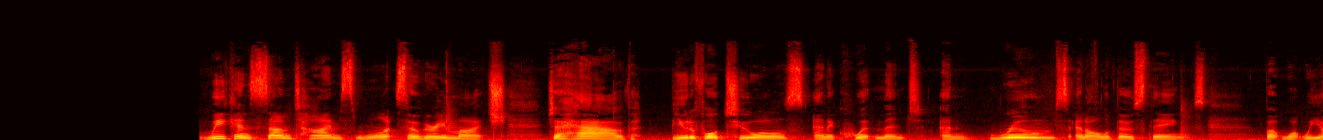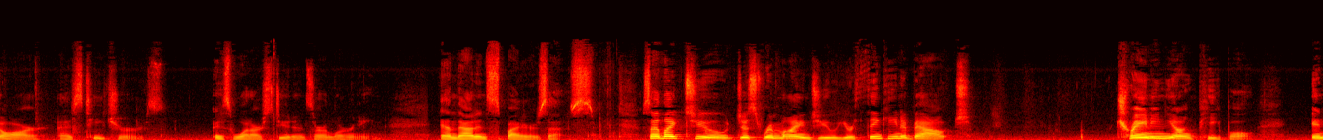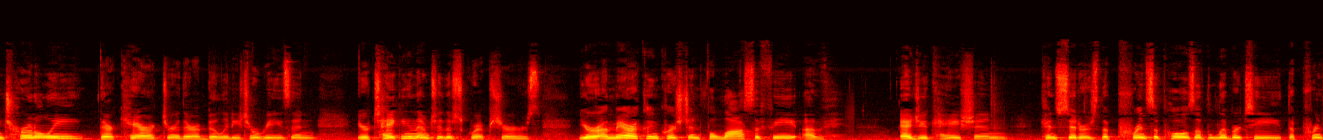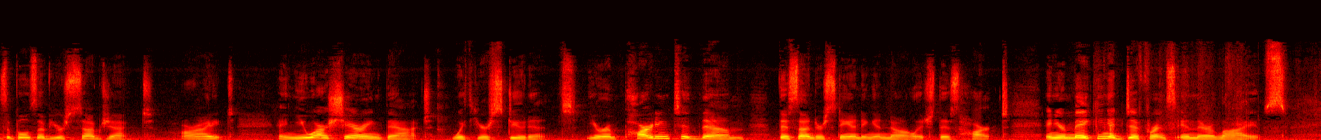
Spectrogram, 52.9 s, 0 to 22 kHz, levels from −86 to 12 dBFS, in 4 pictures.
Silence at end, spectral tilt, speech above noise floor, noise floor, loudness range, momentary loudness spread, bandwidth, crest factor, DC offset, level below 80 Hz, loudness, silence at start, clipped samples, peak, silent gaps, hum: 0.35 s; -4.5 dB/octave; 30 dB; -49 dBFS; 7 LU; 17 LU; 15 kHz; 20 dB; under 0.1%; -56 dBFS; -20 LUFS; 2 s; under 0.1%; 0 dBFS; none; none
